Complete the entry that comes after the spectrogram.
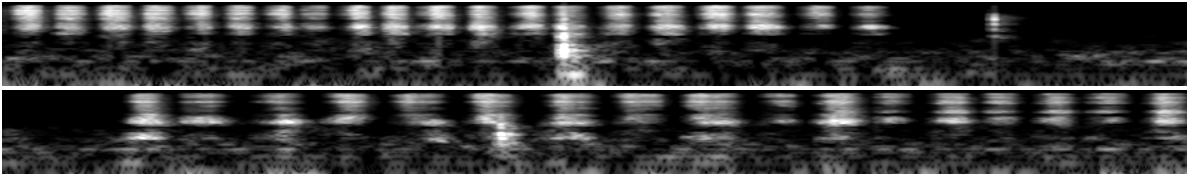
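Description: A yellow colored pencil, held by a hand with long pink nails, is rubbed back and forth across a flat paper coloring page. It makes quick, bright, scratchy strokes in steady rhythm, pauses briefly around the middle with a faint tap, then resumes the same rapid scratching.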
